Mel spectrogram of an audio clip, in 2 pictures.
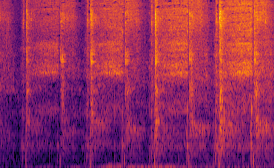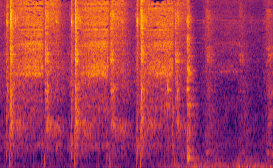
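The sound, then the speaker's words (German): A steam locomotive's air pump clacks in a steady mechanical rhythm, sharp knocks repeating about every half second over a constant hiss of steam, fairly loud with no voices. “Und was wir hier jetzt gerade hören, dieses Geklacker? Das ist die Luftpumpe.”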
